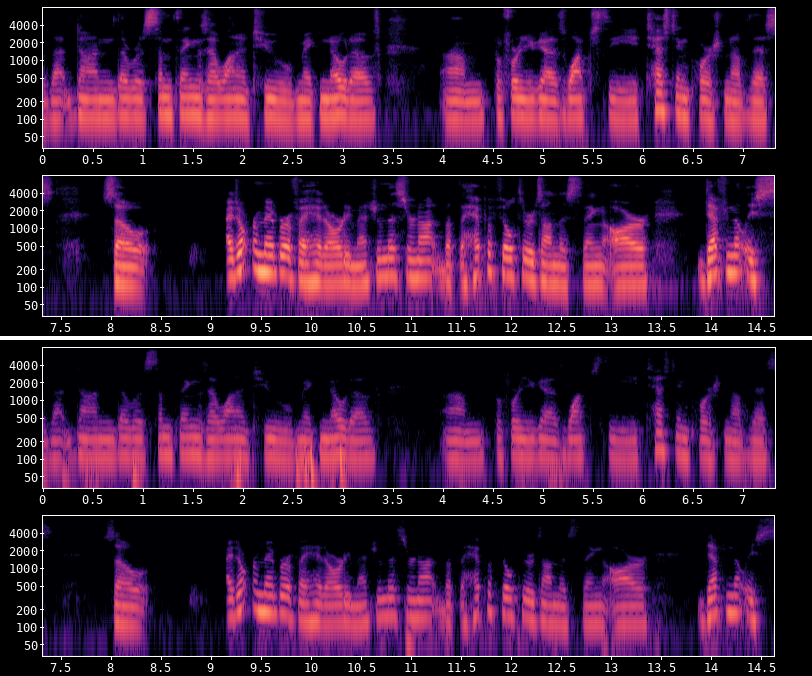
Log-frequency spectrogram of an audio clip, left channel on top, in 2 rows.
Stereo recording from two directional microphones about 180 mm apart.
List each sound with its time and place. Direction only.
0.1 s speech: 30° right (ahead or behind)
